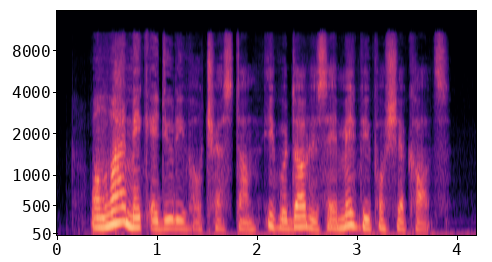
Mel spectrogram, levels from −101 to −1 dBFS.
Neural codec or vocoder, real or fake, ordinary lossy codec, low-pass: codec, 16 kHz in and 24 kHz out, 0.4 kbps, LongCat-Audio-Codec, two codebook decoder; fake; none; 10.8 kHz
